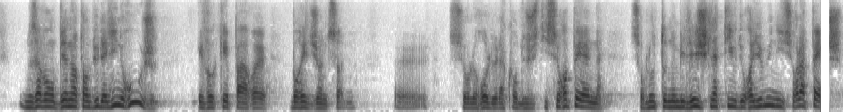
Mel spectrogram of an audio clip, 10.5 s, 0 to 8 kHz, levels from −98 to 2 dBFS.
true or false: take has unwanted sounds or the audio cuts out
true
